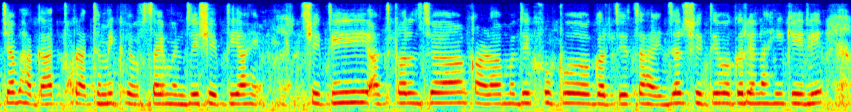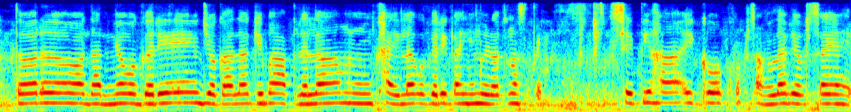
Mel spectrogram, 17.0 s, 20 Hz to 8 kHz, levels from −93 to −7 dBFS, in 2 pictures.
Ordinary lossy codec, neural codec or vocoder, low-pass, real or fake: none; codec, 16 kHz, 4.8 kbps, FACodec; 7.2 kHz; fake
